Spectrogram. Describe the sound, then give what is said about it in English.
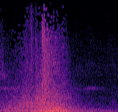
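A van's sliding door rumbles along its track and shuts with a muffled thud. It is a single, fairly loud pass, and the rumble fades quickly afterward. “Elk slid the van door closed and sat next to Macy on the seat in front of me.”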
